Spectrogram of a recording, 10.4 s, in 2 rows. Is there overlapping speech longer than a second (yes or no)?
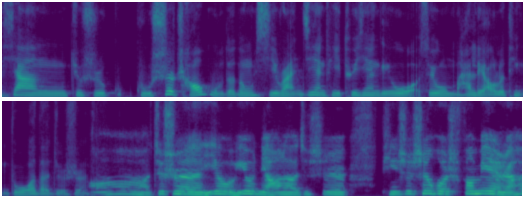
no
